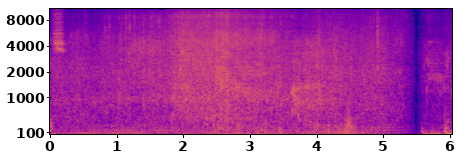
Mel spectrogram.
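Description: Sea waves washing against a rock breakwater, with wind on the microphone. The sound fades and cuts out suddenly near the end.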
